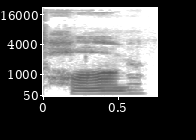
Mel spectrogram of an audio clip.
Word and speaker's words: Hong: goes along with it which is Hong that rhymes with song and then saw sau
